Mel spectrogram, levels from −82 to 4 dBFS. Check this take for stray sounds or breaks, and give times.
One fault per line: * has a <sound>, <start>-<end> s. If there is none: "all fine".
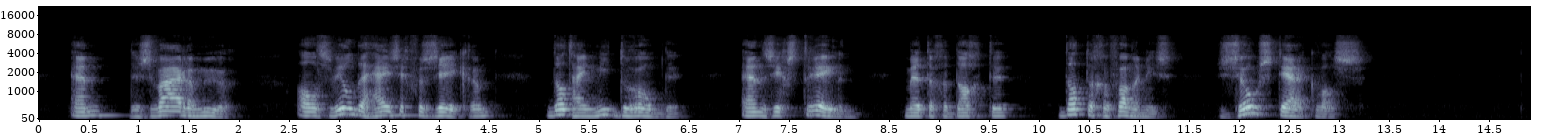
all fine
